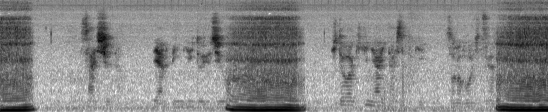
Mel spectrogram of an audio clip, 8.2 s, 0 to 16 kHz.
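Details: A sleeping Golden Retriever snoring: loud, deep, rumbling snores about every four seconds, roughly 15 breaths a minute, with quiet breathy exhales between.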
